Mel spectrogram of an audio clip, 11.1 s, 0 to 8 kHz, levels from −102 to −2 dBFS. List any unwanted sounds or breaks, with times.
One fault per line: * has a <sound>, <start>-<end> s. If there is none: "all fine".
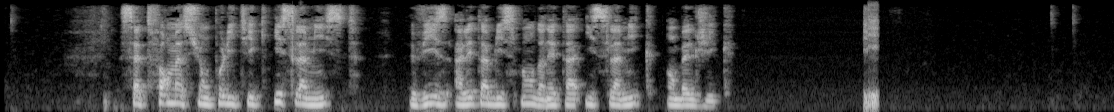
* has a laugh, 8.6-8.8 s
